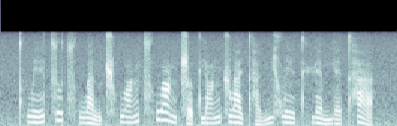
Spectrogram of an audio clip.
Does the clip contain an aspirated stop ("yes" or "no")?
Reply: yes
